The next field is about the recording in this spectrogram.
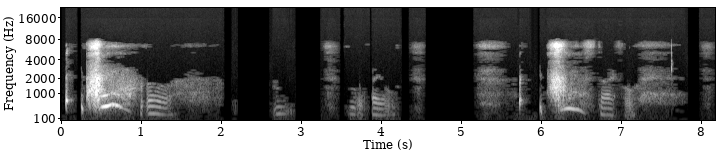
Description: lots of sneezes into soft white tissues, some talking and announcing of my sneezes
